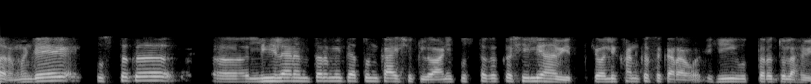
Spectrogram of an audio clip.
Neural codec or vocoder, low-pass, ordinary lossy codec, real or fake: none; 3.6 kHz; MP3, 24 kbps; real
